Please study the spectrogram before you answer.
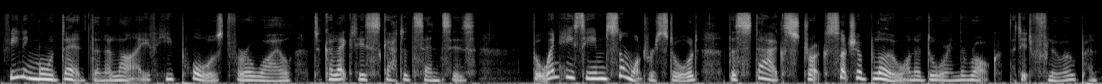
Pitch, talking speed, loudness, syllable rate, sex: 220 Hz, 200 wpm, -19 LUFS, 5.3 syllables/s, female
